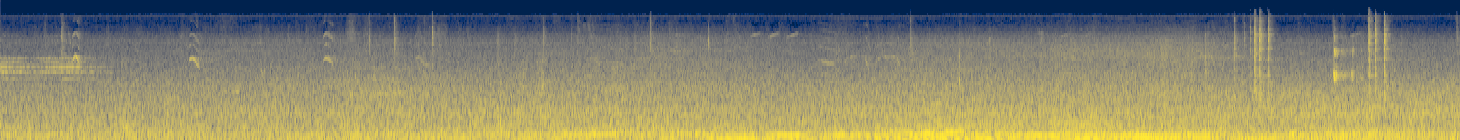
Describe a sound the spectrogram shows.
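Tennis balls are struck with rackets, with sharp pops at a distance, outdoors.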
